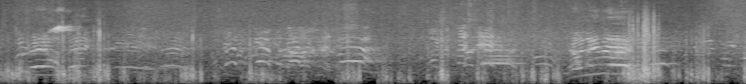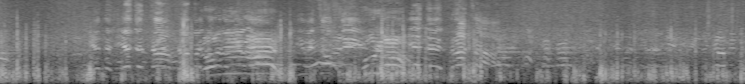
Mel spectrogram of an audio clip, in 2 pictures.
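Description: Men call out to each other outdoors during a football match.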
